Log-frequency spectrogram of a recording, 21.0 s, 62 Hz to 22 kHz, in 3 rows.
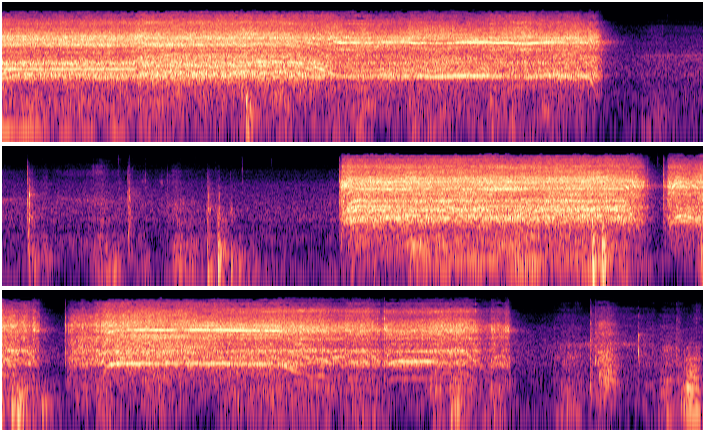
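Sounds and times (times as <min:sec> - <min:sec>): cordless drill driving screws: 0:00.0 - 0:06.1, 0:10.4 - 0:19.2.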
